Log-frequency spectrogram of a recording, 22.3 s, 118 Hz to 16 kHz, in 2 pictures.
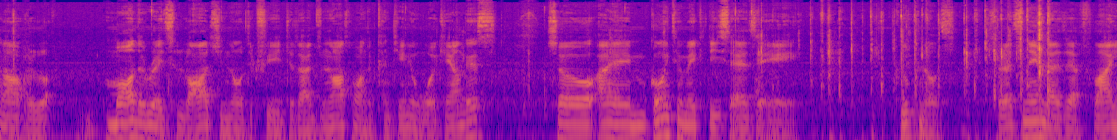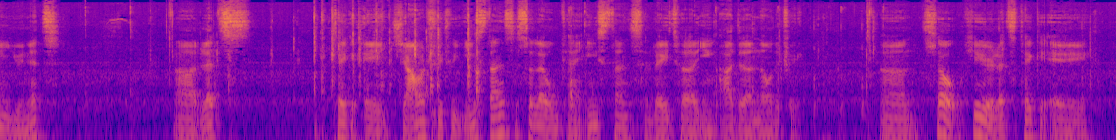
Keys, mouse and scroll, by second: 0.2 g, 4.1-4.8 middle drag, 4.9-7.4 ctrl+middle drag, 7.4-10.5 drag, 12.1 click, 13.4 ctrl+a, 18.4-22.3 middle drag.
